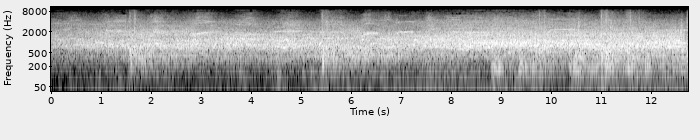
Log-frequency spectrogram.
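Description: Fireworks boom during the New Year 2025 display at the Sky Tower, a few sharp bangs punctuating a constant roar of crowd cheering and whooping that continues throughout.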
